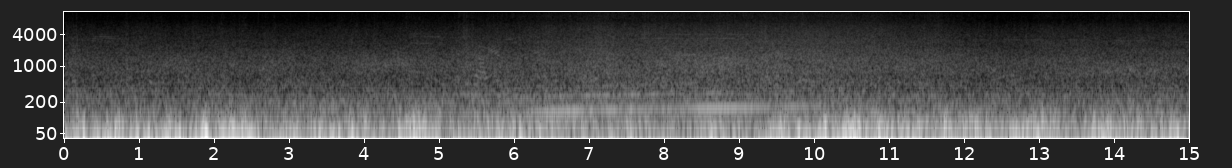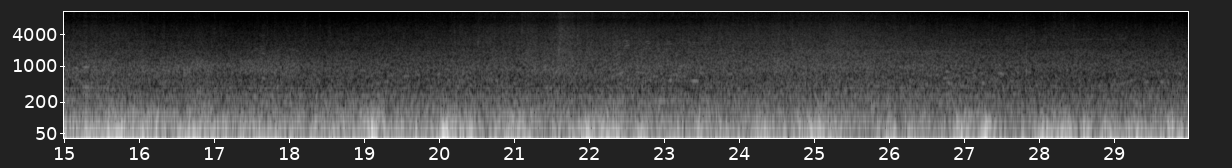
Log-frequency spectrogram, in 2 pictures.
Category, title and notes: Soundscapes > Urban
Mumbai city - waves and traffic
Recorded this one afternoon in Mumbai, India as the waves crashed the stones on one side, and traffic continued with its rhythm on the other side. I moved my zoom h1n recorder 360 degrees to get in the soundscape of the city surrounded by sea.
ambience, city, field-recording, india, mumbai, people, sea, soundscape, traffic, waterbody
